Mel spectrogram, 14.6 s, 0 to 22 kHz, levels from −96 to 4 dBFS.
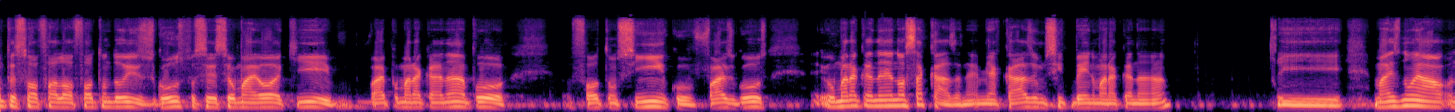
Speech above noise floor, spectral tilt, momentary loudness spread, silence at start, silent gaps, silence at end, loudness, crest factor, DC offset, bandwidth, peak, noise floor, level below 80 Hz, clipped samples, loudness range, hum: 28 dB; -5.5 dB/octave; 6 LU; 0 s; none; 0 s; -20 LUFS; 14 dB; under 0.1%; 12.5 kHz; -6 dBFS; -48 dBFS; -68 dBFS; under 0.1%; 2 LU; none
